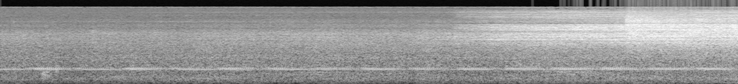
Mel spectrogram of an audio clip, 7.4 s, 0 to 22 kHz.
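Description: JR Freight EF210 electric locomotive with its container train approaching. Its rushing noise grows louder and harsher over the last few seconds, over a steady high whine.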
